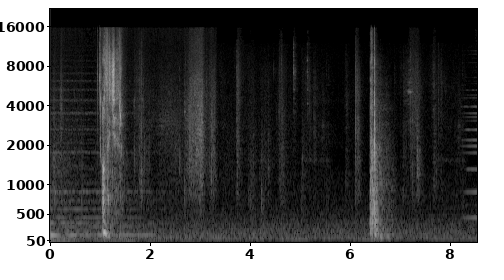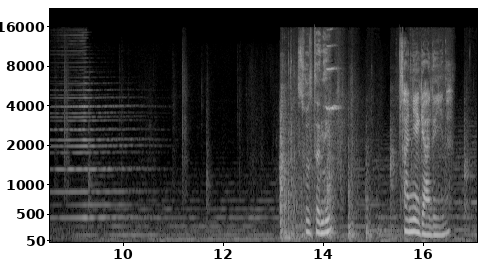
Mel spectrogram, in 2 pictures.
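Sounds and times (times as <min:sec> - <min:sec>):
bowed string music: 0:00.0 - 0:02.1, 0:08.3 - 0:17.0
footsteps on floor: 0:10.6 - 0:15.8.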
